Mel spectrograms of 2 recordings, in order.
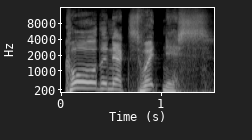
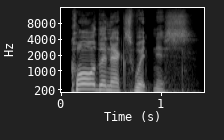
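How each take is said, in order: First: Raised, slowed royal summons; loud call. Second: Said in the usual way. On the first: Acted. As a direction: call out across the court. King calling loudly, first time.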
